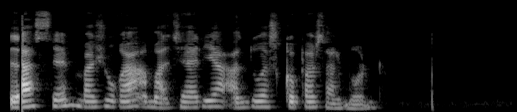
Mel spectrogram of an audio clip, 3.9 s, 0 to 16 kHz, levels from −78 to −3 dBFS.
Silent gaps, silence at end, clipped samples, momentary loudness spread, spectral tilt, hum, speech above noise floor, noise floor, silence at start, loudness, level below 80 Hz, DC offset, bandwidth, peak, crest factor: none; 1.05 s; under 0.1%; 14 LU; -4 dB/octave; none; 44 dB; -73 dBFS; 0.05 s; -30 LUFS; -70 dBFS; under 0.1%; 11.5 kHz; -4 dBFS; 26 dB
